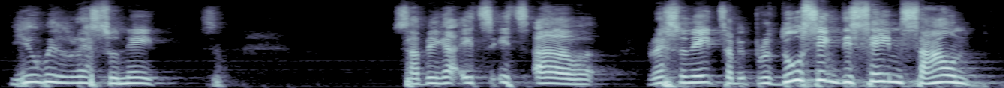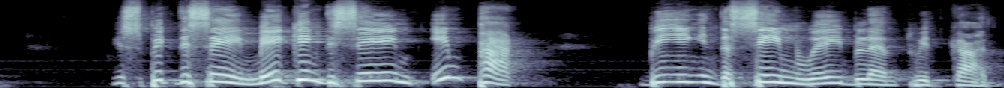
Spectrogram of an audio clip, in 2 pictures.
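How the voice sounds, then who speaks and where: A woman's voice: a little high, animated, takes it slowly, long pauses, breathy edge. A woman pastor with a Filipino accent preaching a sermon, switching between languages and asking the congregation questions. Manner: mixes two languages, asks the congregation questions.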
